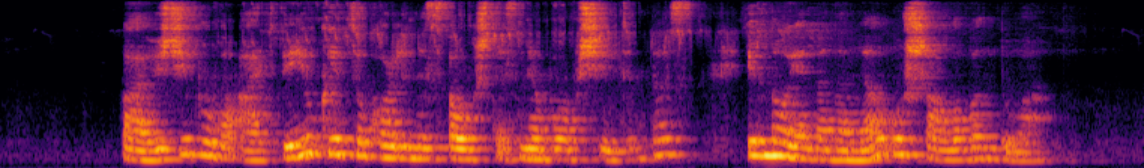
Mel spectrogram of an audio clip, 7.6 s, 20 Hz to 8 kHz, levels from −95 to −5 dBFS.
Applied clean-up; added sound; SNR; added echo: neural separator model SepFormer DNS4.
